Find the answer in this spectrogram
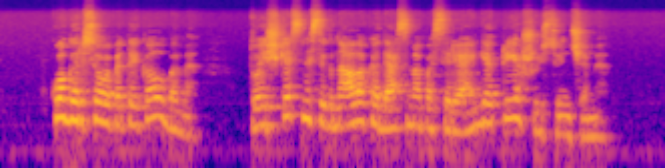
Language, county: Lithuanian, Telšiai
